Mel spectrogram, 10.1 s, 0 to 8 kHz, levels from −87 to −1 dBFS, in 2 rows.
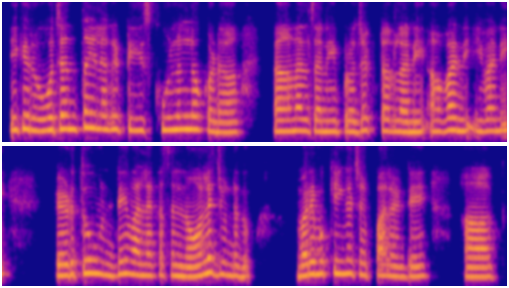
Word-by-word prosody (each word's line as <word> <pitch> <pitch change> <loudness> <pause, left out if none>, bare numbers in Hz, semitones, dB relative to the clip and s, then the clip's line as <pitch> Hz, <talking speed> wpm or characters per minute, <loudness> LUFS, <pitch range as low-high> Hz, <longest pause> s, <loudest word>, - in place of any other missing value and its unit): ఇక 290 - -8 0.2
రోజంతా 280 +4 +2
ఇలాగ 285 -1 0
టి 265 - 0 0.2
స్కూలల్లో 280 +1 +2
కూడా 215 -2 -1 0.5
ప్యానెల్స్ 240 0 +2
అని, 230 0 0
ప్రొజెక్టరులని, 230 -2 -1 0.2
అవన్న 255 +4 +1
ఇవన్నీ 245 +2 -2 0.5
పెడుతూ 250 +4 +2 0.2
ఉంటే, 240 +3 -1
వాళ్ళకసలు 230 -1 -1
నాలెడ్జ్ 260 +4 +3
ఉండదు. 220 -3 -3 0.5
మరి 250 +3 +5
ముఖ్యంగా 275 0 0
చెప్పాలంటే 215 -2 -2 0.5
ఆహ్, 205 0 +3
245 Hz, 120 wpm, -22 LUFS, 230-270 Hz, 0.5 s, మరి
